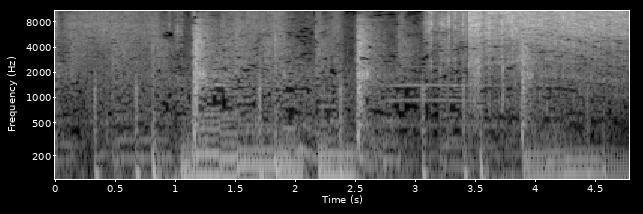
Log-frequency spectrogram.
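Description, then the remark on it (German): A continuous hissing spray of polyurethane mounting foam, applied while sealing the roof of a new building in Stuttgart, steady and fairly loud, with brief sharper bursts and low droning tones running underneath. “Burak sprüht den Montageschaum auf.”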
